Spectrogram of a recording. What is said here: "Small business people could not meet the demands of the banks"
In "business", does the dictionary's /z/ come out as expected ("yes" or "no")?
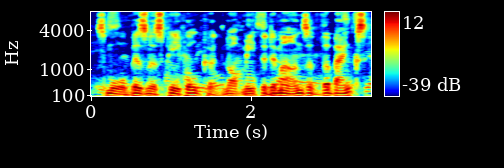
yes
